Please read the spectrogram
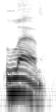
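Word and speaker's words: lev (לב): Now, heart in Hebrew is the word lev. It's pronounced lev, lamed bet. Now, I know I said bet, but in Hebrew, B can be V or B.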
